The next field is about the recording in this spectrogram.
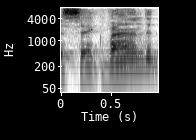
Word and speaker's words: سگوند: یک روز پس از مرگ مشکوک منصور سگوند، البته تلفظ درستش سین با فتحه هست، به هر روی منصور سگوند دانشجوی ساکن آبدانان در پی قطع اعتراضی همکاری او با نیروی انتظامی موجب واکنش مقامات دادگستری استان ایلام شد.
